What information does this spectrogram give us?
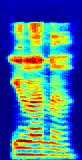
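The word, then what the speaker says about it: ܐܝܠܢܐ: Jadi kalau ada kita mau bilang I untuk buat huruf I di depan karena ee kita butuh huruf alaf ya. Heeh. Karena bunyinya A gitu kan. Nah huruf alaf kalau kita kasih huruf yod sama titik berubah jadi I. Oh gitu ya. Nah berarti dibacanya apa? Ilana.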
